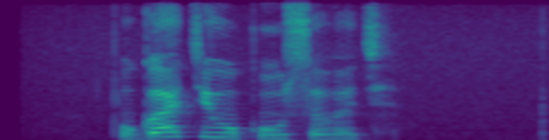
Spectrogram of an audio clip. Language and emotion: Russian, neutral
